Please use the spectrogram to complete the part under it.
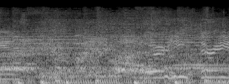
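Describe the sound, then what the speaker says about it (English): A crowd of Bengals fans chants together, a dense, loud mass of voices with rhythmic shouted pulses, steady and close throughout the short stretch. "Happy crowd of Bengals fans."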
